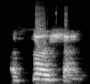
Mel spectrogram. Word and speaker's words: assertion: So, for instance, it would be said assertion. If you heard, I put more of an accent on the sir part of the word.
